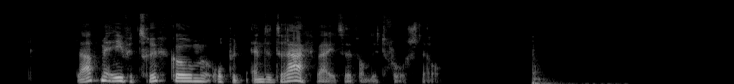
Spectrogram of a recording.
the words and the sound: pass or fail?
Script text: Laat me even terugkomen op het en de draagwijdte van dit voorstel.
fail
